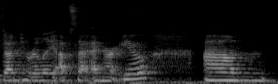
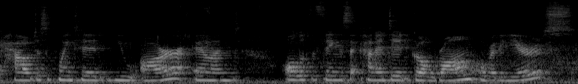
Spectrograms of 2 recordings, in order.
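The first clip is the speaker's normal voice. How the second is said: ordinary delivery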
